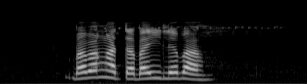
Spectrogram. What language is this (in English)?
Southern Sotho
